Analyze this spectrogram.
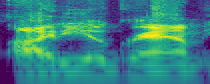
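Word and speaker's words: Ideogram: Um, which is I guess I I guess they call themselves audiogram, even though it's spelled idiogram.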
